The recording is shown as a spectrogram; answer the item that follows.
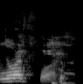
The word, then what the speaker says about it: Norfolk: It's spelled Norfolk, but they call it North Folk.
